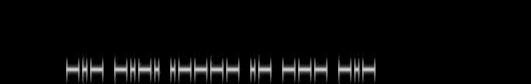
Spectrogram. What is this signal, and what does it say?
Morse code, heard as a keyed tone, about 30 wpm, 700 Hz. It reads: KC1AOK
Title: USA Call Signs - 6 Characters - Repeated 2x - 30wpm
